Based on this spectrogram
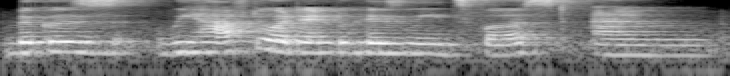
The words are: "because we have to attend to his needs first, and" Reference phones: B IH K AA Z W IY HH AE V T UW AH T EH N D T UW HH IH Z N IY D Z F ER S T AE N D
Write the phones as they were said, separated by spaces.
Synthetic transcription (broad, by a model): B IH K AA Z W IY HH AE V T UW AH T EH N D T UW HH IH Z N IY D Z F ER S T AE N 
